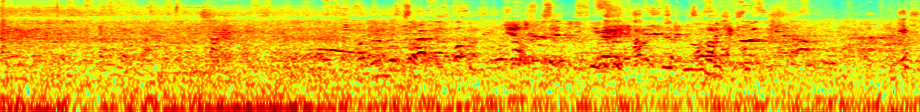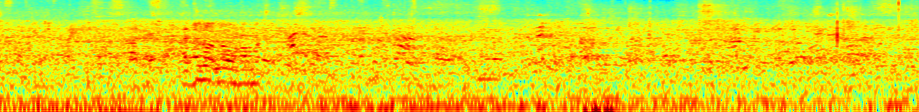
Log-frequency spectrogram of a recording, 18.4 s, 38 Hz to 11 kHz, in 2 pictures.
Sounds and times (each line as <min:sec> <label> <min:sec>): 0:00.0 many teenagers are gathering 0:18.3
